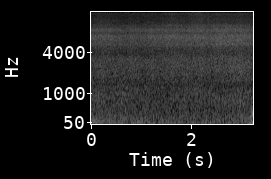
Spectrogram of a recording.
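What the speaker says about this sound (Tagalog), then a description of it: "Medyo malakas po ang alon." Strong surf rolling in at Manila Bay with gusty wind buffeting the microphone, a steady broadband wash of waves and wind noise throughout, no voices.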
